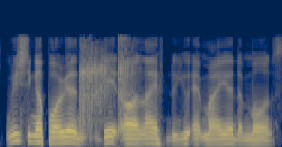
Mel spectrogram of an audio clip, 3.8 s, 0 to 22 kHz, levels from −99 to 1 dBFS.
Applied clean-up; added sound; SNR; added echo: neural mask model RNNoise.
